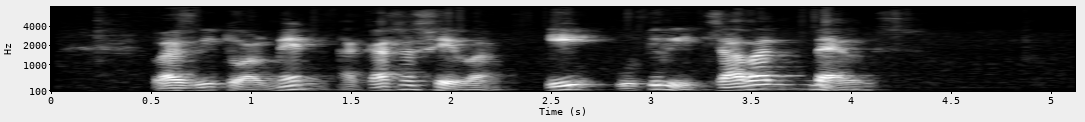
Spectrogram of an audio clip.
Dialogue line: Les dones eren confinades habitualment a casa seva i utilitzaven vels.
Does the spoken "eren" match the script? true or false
false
